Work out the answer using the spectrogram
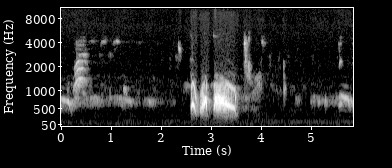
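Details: Spotted dove cooing to provoke a fight, in the thổ voice style: a single loud phrase of two quick hoots and a long, falling, husky coo, surrounded by faint soft murmurs and a few thin higher chirps.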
